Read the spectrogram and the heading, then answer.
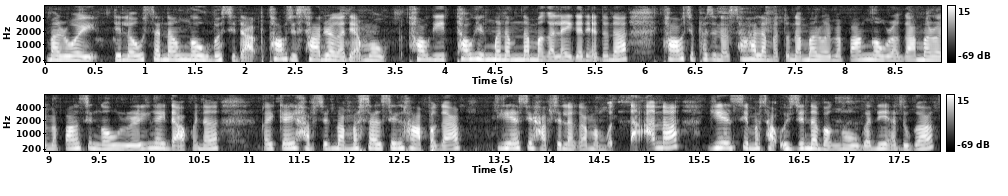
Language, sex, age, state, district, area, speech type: Manipuri, female, 18-30, Manipur, Kakching, rural, spontaneous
